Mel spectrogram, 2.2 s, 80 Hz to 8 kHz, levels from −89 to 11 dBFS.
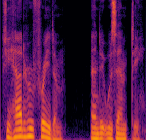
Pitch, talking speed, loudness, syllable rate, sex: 120 Hz, 220 wpm, -16 LUFS, 5.8 syllables/s, male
